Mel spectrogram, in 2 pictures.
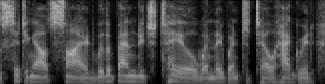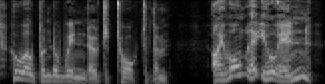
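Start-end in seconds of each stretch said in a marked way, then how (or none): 5.4-6.4 out of breath, higher; puffing. A narrator's reading. Hagrid at his window, puffing and refusing entry. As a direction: puff it out between breaths. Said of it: "he puffed".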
